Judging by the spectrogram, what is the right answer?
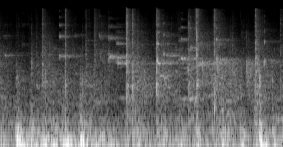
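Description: Badminton play on an indoor court: sharp racket strikes on the shuttlecock every half second or so, short shoe squeaks on the court floor, and thudding footsteps.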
